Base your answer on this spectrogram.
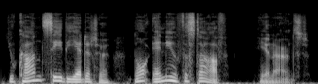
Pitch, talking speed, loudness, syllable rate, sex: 125 Hz, 225 wpm, -19 LUFS, 6.5 syllables/s, male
